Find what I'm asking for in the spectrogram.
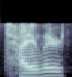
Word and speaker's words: Tyler: Okay, my name is Tyler, T-Y-L-E-R. – Mm-hmm. – And I'm calling with Cardiff. Like I said, it's spelled C-A-R.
